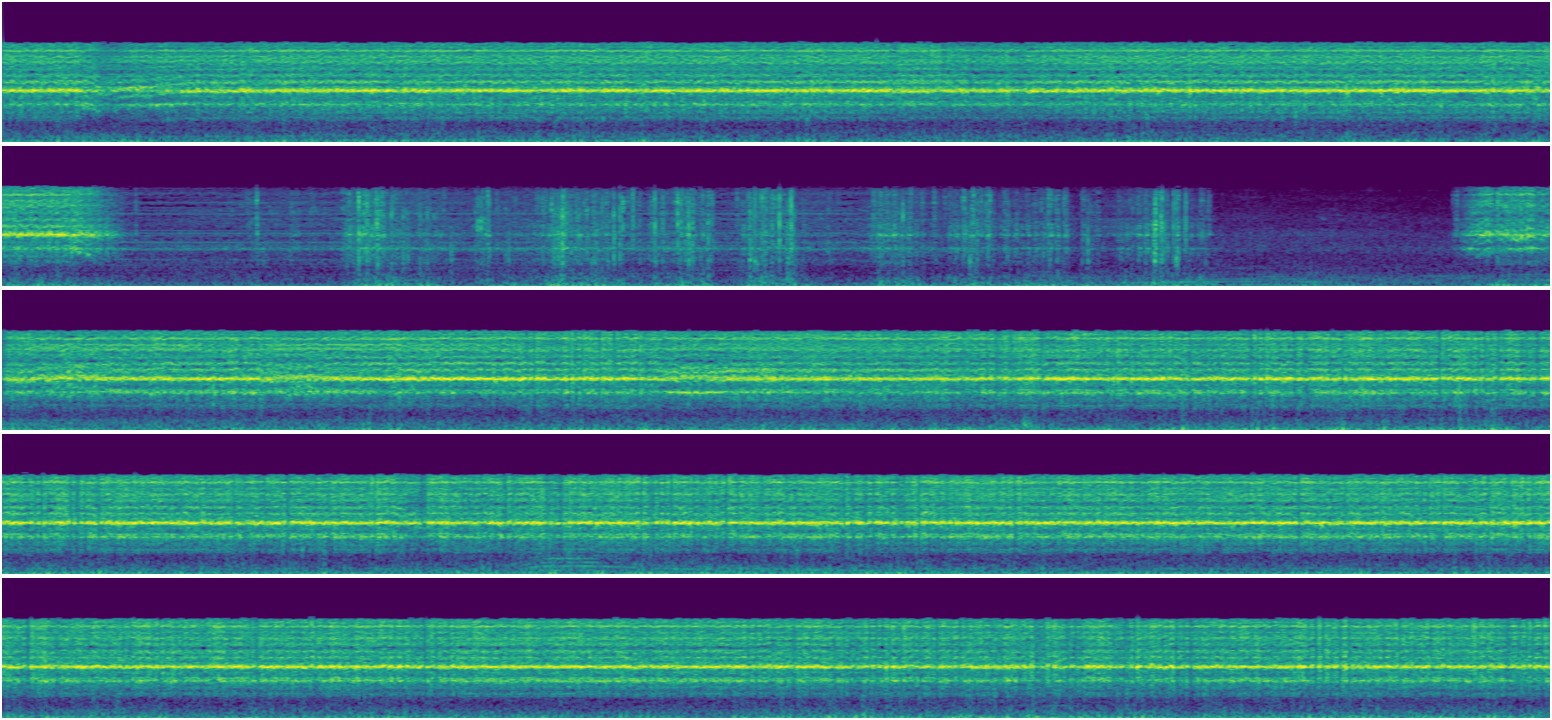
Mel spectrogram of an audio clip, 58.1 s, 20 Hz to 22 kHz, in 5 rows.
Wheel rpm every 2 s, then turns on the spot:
150, 160, 160, 160, 160, 160, 70, 20, 20, 20, 10, 50, 160, 160, 160, 160, 160, 160, 160, 160, 160, 160, 160, 160, 160, 160, 160, 160, 160.
14-22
